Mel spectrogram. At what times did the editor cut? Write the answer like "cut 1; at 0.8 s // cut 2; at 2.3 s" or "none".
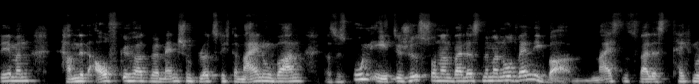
none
